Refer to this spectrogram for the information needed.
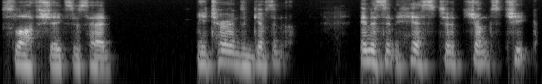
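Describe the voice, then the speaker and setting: A man's voice: mid-range voice, unhurried, breathy edge. A man reading screenplay stage directions as scripted narration at a table read.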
